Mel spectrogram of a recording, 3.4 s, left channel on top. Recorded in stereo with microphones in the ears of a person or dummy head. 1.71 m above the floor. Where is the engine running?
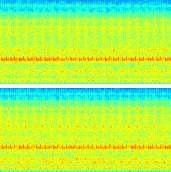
10° left (ahead or behind), 0.7 m.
